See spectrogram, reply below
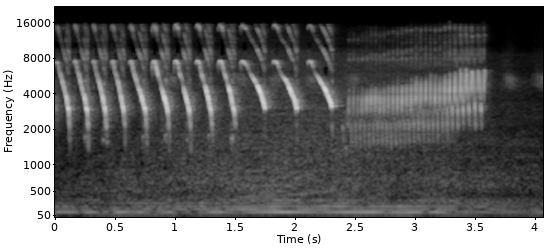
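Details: Canary singing a training song: about ten rapid descending whistled sweeps in a steady series, then a high buzzy rolling trill that ends abruptly, followed by two soft notes.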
